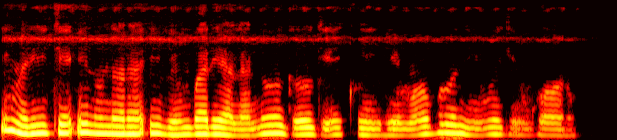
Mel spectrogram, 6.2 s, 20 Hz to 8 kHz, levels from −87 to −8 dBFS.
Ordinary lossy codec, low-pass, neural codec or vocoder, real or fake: none; none; codec, 16 kHz, 8 kbps, FreqCodec, larger model; fake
